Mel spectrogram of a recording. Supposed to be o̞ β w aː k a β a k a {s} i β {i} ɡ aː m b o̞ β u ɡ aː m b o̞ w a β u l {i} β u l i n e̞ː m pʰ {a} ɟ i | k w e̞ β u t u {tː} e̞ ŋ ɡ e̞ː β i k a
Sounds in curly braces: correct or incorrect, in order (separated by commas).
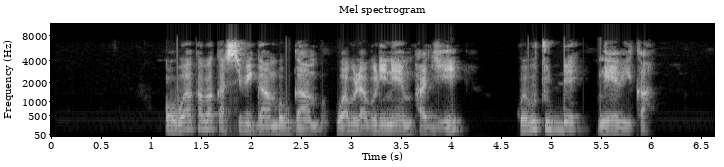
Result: correct, correct, incorrect, correct, incorrect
